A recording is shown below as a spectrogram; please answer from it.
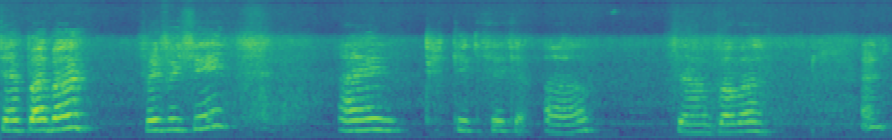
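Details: Speech of a boy with cri du chat syndrome.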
